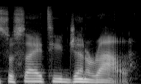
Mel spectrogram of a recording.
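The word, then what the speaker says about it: Société Générale: So on top of that, their issuance will be managed by giants such as Goldman Sachs, Santander Group, and Societe Generale.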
